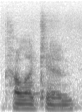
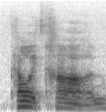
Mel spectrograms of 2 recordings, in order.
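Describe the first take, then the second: First: The word is pronounced the English way. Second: The word is pronounced the German way.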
